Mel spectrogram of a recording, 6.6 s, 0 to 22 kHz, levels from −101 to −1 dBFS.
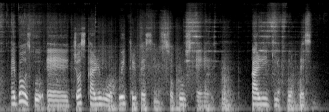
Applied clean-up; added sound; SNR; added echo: neural mask model RNNoise.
